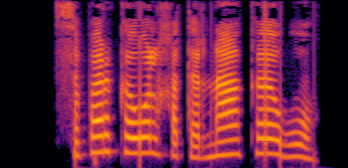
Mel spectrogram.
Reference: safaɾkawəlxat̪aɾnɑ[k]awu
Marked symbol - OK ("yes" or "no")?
yes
